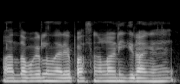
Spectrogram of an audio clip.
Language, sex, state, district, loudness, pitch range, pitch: Tamil, male, Tamil Nadu, Nilgiris, -15 LUFS, 150-155 Hz, 155 Hz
